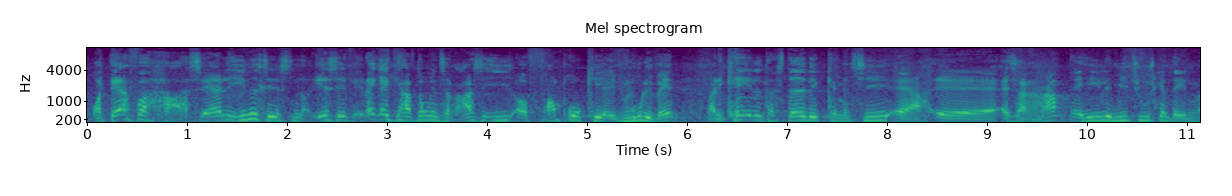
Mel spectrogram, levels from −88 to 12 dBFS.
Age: 30-49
